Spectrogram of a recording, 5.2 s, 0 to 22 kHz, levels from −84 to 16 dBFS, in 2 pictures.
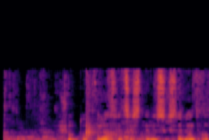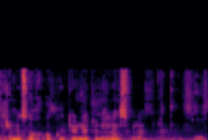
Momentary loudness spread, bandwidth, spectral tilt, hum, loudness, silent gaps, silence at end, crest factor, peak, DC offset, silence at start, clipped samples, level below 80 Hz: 18 LU; 11.5 kHz; -4 dB/octave; none; -26 LUFS; none; 0 s; 20 dB; -6 dBFS; under 0.1%; 0.05 s; under 0.1%; -40 dBFS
